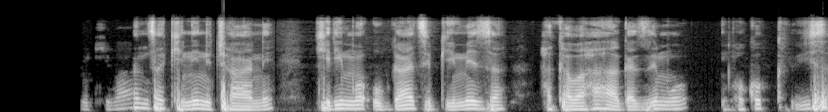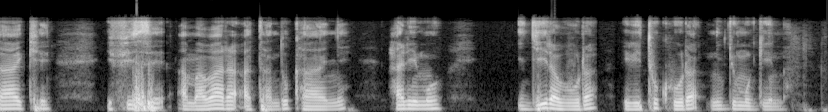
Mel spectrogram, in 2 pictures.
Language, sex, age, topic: Rundi, male, 18-24, agriculture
